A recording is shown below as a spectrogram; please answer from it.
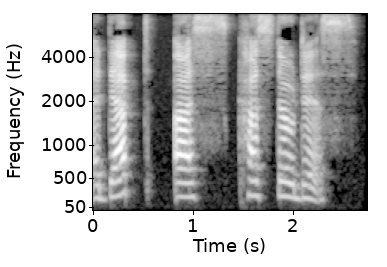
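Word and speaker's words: Adeptus Custodes: spent 1.84 each and pronunciation is adept us custodis that's how she said to say it thank you um it's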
